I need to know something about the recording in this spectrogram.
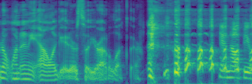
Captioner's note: both laughing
